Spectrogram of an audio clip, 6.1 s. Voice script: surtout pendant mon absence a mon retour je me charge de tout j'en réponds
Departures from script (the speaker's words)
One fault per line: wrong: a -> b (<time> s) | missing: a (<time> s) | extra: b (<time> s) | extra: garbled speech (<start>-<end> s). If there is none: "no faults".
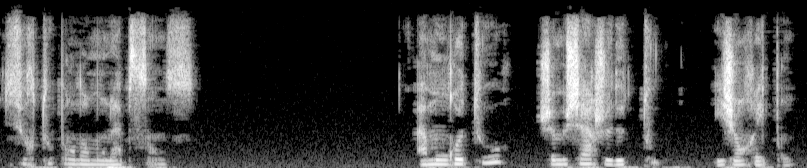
no faults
